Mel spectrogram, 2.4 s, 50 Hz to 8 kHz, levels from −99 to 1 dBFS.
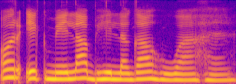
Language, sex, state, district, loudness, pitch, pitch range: Hindi, female, Jharkhand, Palamu, -12 LUFS, 235 Hz, 210-250 Hz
